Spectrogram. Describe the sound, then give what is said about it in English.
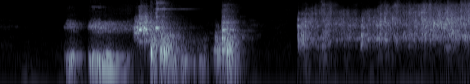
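A few clinks and knocks of containers being handled, then a short pause before a steady, splashing stream of the juice of two whole lemons pours into a pitcher of water to make fresh lemonade, running to the end. “So I've got the juice of two whole lemons, and I've got a pitcher of water. Just going to add the two of those together.”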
